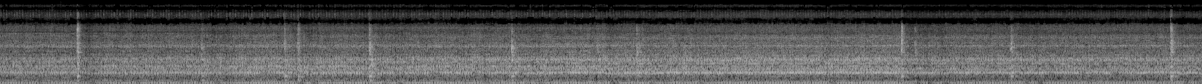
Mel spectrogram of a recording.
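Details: 2001 BMW 525i E39, M54 engine at idle: sharp irregular knocks every second or few seconds over an even hum, with misfire; owner suspects loose spark plugs, not confirmed.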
